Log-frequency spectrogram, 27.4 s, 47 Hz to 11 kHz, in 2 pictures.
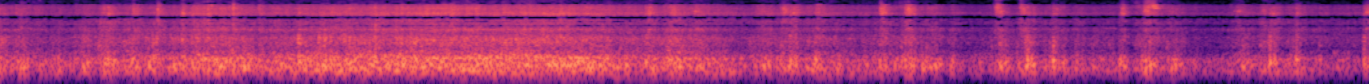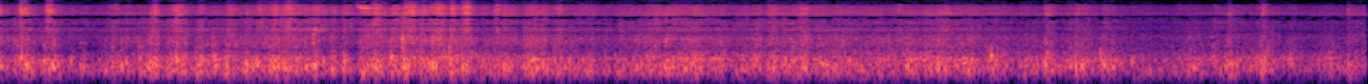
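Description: Indian Railways express passenger coaches passing close by at about 100 km/h: a steady rush of wheels on rail, loudest in the first several seconds. Sharp clacks come through the middle as the wheels cross rail joints, and the sound eases off toward the end.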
